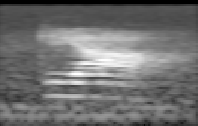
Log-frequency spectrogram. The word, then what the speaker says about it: 갸: Write out the pronunciation like this we read this as ky-a Loudly and slowly we wil read as follows: 갸 (kya) Gradually read faster each time for 5 times and we will get the right pronunciation for this word Let's read again 갸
